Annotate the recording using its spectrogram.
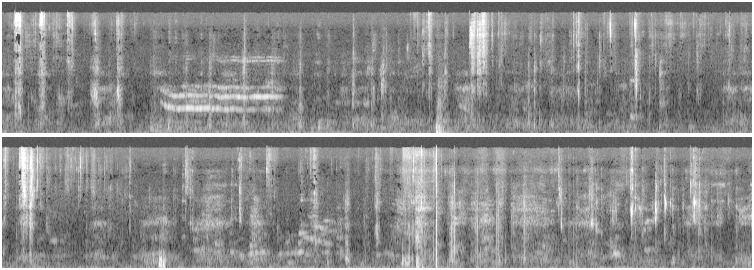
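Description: Close-miked biting and chewing of fried shrimp breaded in crushed Cheetos: sharp crunches scattered all through. A single thump about nine seconds in is the loudest sound.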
